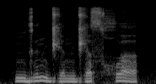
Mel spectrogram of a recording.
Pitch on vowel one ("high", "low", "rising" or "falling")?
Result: rising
